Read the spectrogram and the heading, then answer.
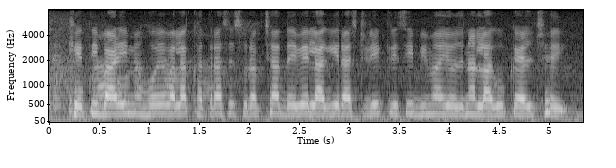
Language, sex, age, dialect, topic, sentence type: Magahi, female, 25-30, Western, agriculture, statement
